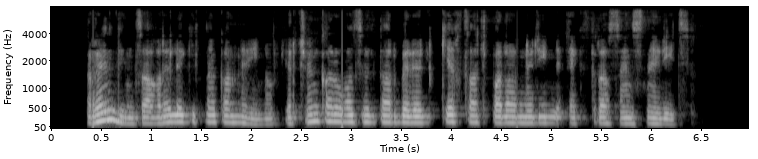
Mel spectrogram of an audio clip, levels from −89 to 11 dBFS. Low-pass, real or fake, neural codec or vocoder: 7.2 kHz; real; none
